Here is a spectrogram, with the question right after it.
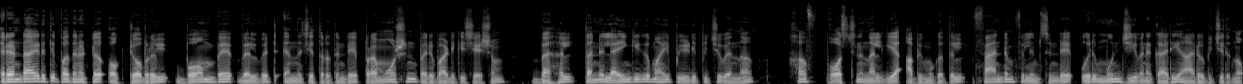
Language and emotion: Malayalam, neutral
